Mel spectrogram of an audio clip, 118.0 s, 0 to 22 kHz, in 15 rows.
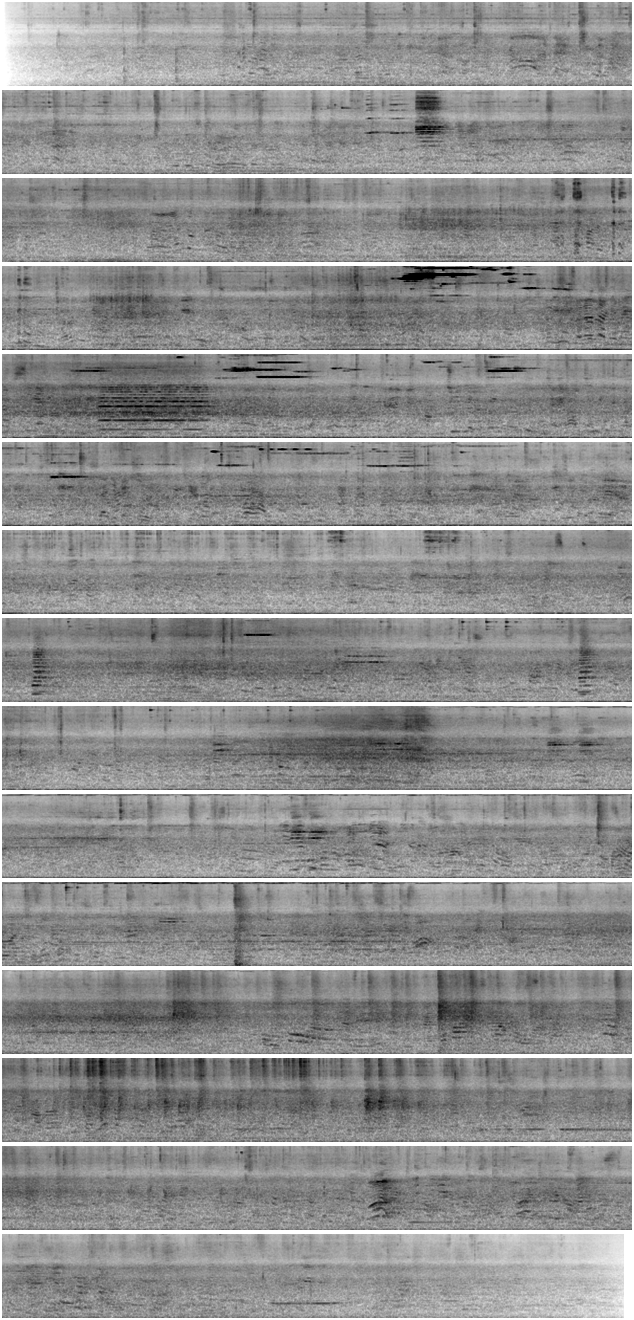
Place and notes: Shanghai, China - walking in the Street
walking in the Street, Binaural recording, Zoom H6+ Soundman OKM II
